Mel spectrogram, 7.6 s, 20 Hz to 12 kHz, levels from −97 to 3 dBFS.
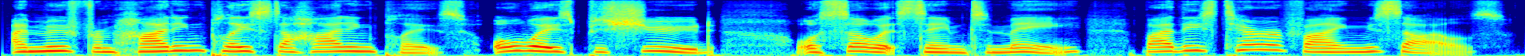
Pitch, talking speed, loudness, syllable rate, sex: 210 Hz, 155 wpm, -19 LUFS, 4.9 syllables/s, female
